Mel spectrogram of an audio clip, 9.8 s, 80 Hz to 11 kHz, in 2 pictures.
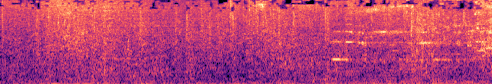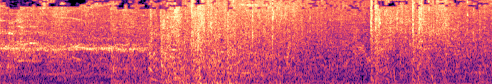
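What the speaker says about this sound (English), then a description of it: "That one seems to have done some damage. The shotgun's nice." Heavy booming shotgun blasts from the video game Death Stranding 2, fired in combat, loud and close with dense low-end impacts, a stronger burst around the middle of the clip.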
